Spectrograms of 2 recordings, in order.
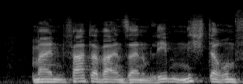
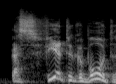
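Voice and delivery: raised, higher, barked like a parade order; drill command; 7 semitones higher, 4 dB louder than usual. A narrator's reading. Uncle Toby drilling the corporal, loud barked command. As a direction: snap it out like a drill sergeant. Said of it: "erhob die Stimme und sprach hastig wie ein Exerzierkommando".

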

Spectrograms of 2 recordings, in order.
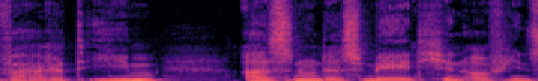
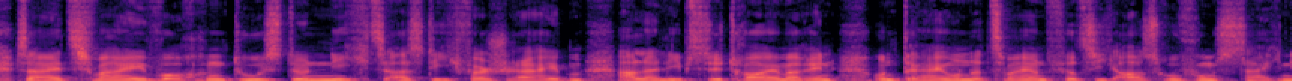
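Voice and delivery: higher, mocking tirade; angry ranting; 6 semitones higher than usual. Lawyer mocking the clerk's botched petition, angry. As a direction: read his blunder back in scorn. Boss scolding.

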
